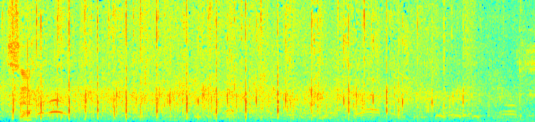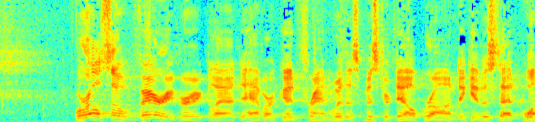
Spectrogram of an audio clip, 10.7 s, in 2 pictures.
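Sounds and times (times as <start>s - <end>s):
audience applause: 0.0s - 5.5s
speech: 0.2s - 0.9s, 6.1s - 10.6s.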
